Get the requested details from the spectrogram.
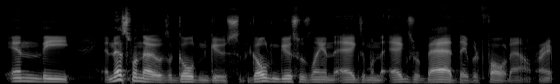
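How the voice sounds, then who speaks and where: A man co-hosting a podcast, casually recapping a film and dropping into quick silly impressions. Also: on the low side, a bit bright, no echo, clean studio sound. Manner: rambling, retells scenes with quick silly impressions. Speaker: podcast co-host. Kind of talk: casual movie recap chat.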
